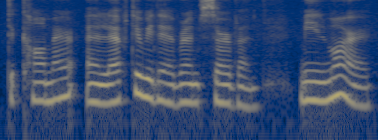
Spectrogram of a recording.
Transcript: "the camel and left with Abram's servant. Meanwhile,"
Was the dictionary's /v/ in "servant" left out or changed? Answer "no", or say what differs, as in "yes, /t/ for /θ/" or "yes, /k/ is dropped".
no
